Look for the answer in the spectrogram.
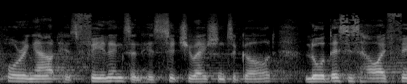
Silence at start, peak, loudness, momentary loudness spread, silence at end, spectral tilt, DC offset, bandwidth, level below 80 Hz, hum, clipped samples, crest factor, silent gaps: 0 s; -10 dBFS; -26 LUFS; 8 LU; 0 s; -5 dB/octave; under 0.1%; 11.5 kHz; -70 dBFS; none; under 0.1%; 16 dB; none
